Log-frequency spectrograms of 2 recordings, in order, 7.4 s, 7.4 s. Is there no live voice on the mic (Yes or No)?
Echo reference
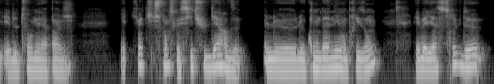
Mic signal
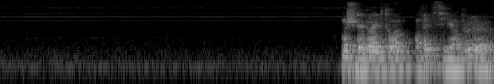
No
